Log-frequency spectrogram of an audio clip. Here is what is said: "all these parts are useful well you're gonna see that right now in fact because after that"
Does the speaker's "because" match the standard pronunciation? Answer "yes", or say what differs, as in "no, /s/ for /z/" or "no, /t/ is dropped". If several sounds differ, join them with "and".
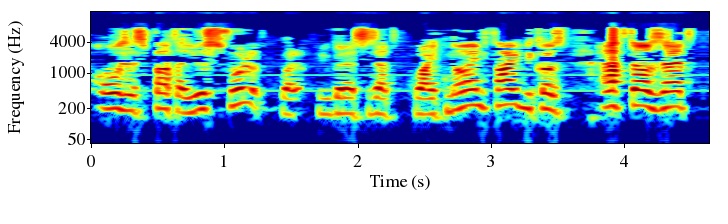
yes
